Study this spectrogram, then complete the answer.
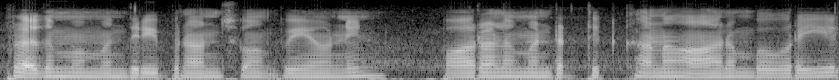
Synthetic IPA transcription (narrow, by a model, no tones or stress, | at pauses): pɾɐt̪ʰɐmɐmɐnd̪ɪɾipɪɾaːnsʋaːmpɪjoːnɪn | paːɾaːɭɐmɐɳɖrɐt̪ːɪrkaːnɐaːɾɐmbɐɯɾɐjɪ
